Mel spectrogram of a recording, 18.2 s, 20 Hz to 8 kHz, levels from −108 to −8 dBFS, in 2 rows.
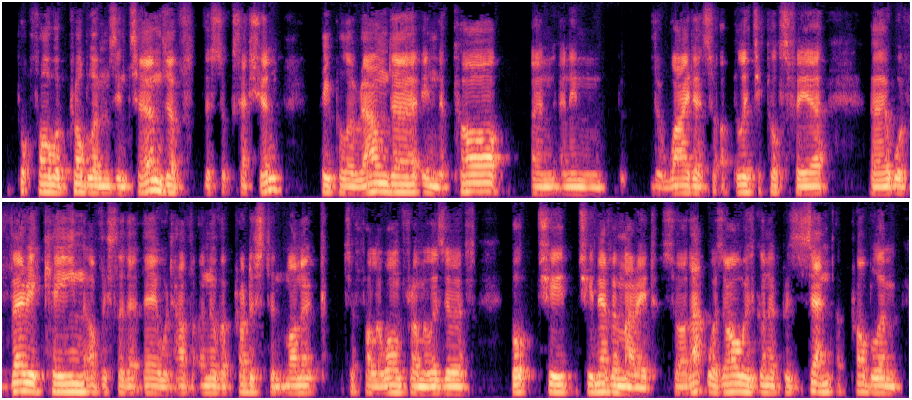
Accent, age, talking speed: British, 40-59, 170 wpm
